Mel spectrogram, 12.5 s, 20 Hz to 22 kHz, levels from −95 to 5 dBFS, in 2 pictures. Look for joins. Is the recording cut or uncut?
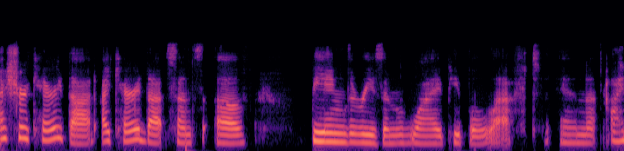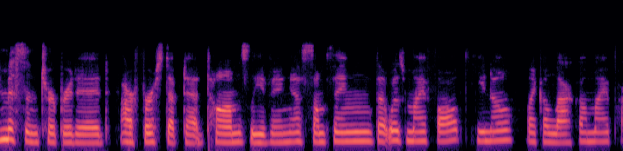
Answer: cut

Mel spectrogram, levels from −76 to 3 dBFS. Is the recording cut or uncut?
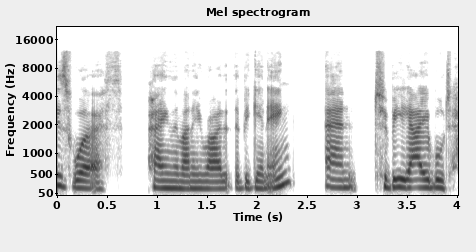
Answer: cut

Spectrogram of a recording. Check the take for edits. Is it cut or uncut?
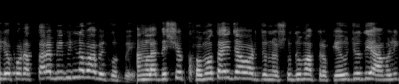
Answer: cut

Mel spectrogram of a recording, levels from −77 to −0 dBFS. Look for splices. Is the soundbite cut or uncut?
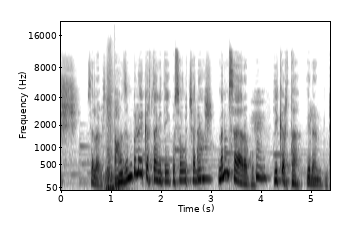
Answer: cut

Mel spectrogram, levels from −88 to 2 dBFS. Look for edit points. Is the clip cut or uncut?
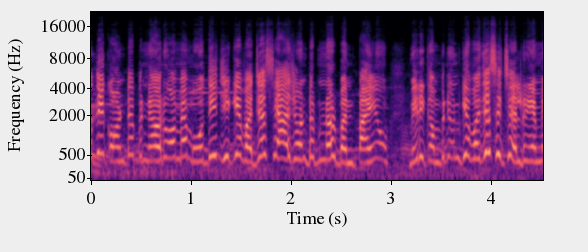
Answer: uncut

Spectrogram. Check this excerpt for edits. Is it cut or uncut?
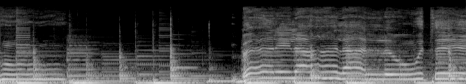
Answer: uncut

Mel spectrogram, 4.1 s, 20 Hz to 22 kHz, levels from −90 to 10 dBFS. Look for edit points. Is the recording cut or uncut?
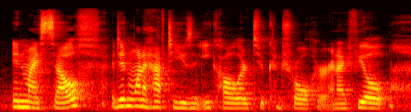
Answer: uncut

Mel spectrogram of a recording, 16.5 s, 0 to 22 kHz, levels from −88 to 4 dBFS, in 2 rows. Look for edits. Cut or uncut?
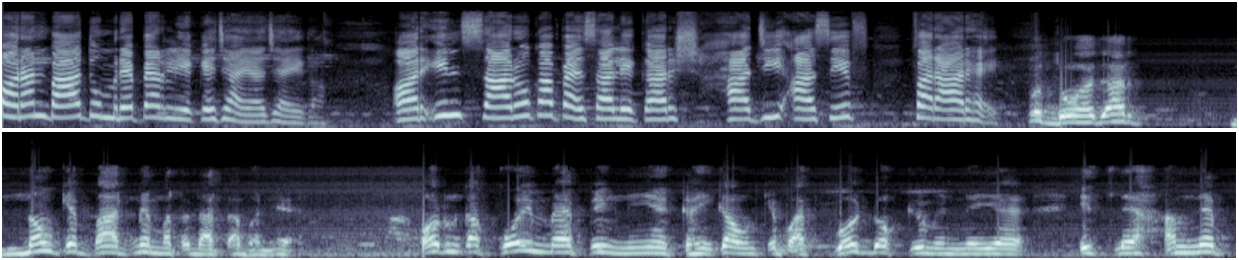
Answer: cut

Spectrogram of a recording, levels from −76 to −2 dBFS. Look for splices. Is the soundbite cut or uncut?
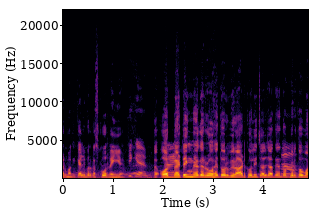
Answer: cut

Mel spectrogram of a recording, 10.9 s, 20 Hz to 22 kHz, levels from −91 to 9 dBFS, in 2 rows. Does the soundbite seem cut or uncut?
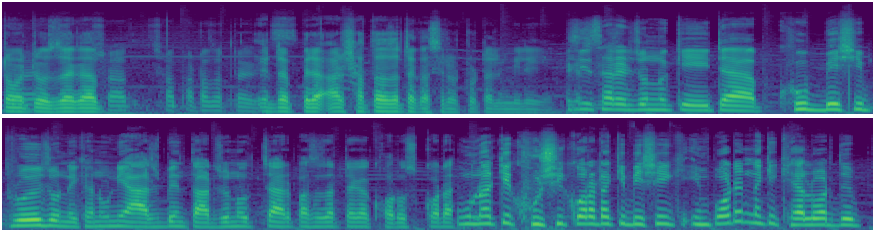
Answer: cut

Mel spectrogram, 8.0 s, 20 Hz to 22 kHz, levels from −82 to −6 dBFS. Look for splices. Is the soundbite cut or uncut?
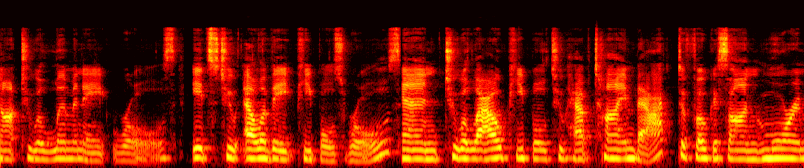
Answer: cut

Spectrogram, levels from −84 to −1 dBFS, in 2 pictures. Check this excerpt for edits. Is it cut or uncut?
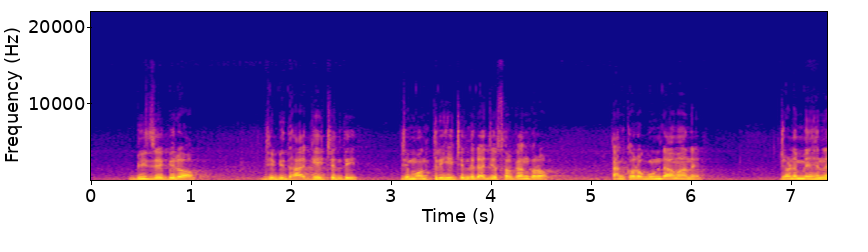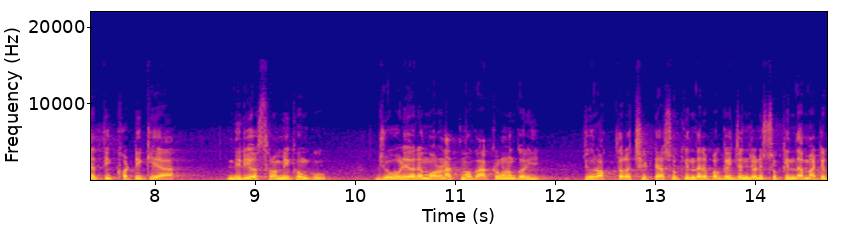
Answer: uncut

